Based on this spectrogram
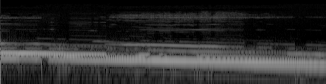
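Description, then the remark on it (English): People howl together in imitation of wolves: one long, loud, sustained wail that slowly slides downward in pitch over about three seconds, with no talking. “And we're, you know, we just howled”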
